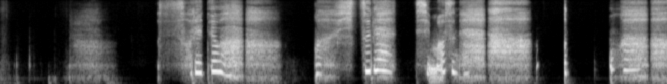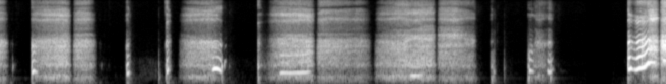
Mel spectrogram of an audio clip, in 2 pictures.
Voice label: ヒロインボイス

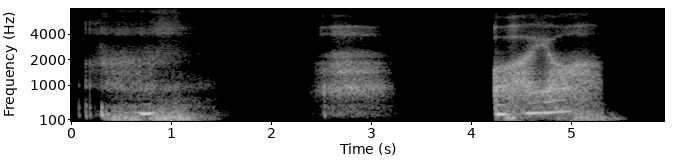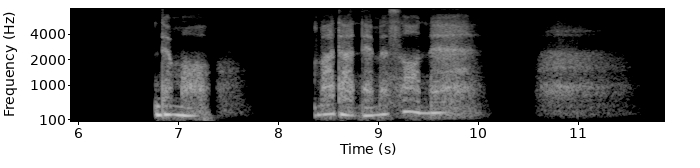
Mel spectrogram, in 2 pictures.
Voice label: ん……おはよう。, 癒やしささやきボイス; 憂妃の共依存癒やしささやきボイス

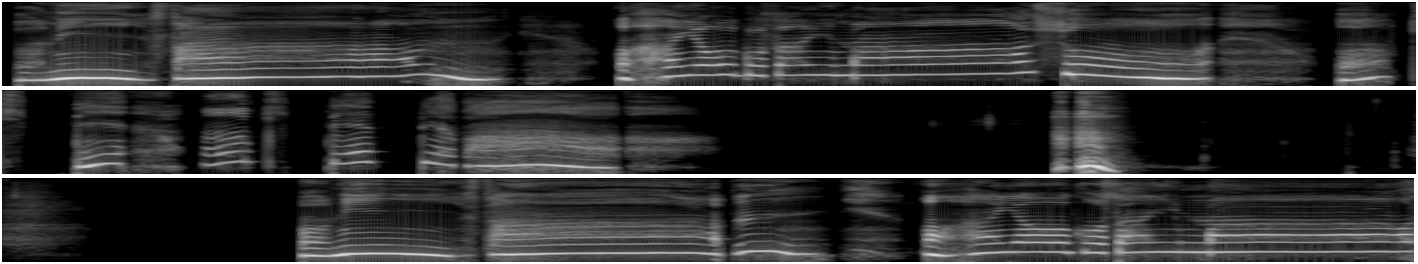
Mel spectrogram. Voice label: アラームボイス

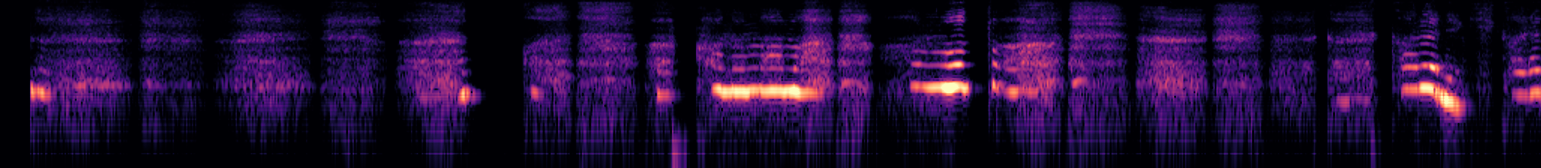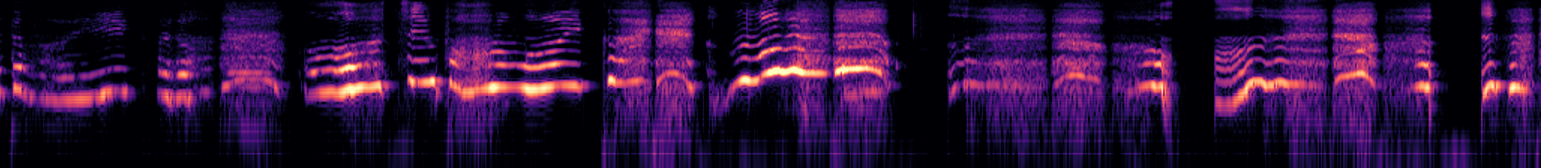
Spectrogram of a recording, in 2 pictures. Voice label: ささやき耳舐め, ASMR; 愛しているの; SEあり

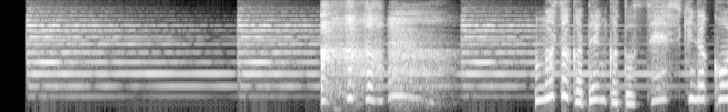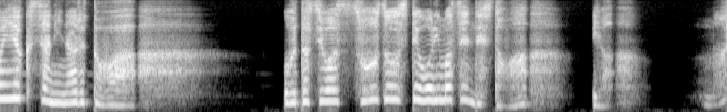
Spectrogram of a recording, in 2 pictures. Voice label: 後日談。正式な婚約, ASMR

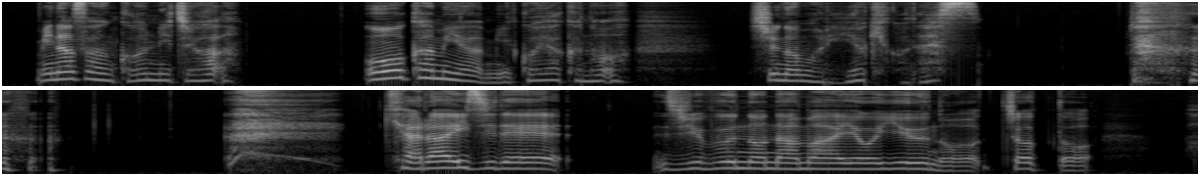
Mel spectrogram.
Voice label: フリートーク, ASMR

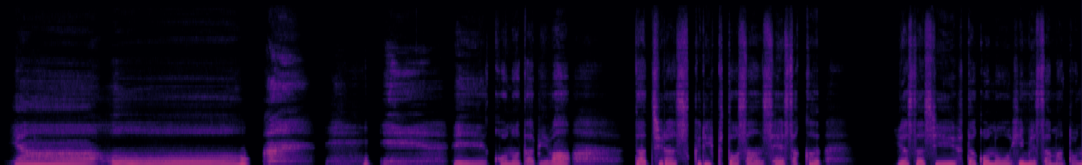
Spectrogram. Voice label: フリートーク, ASMR

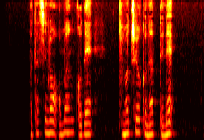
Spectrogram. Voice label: 特典セリフ, ASMR

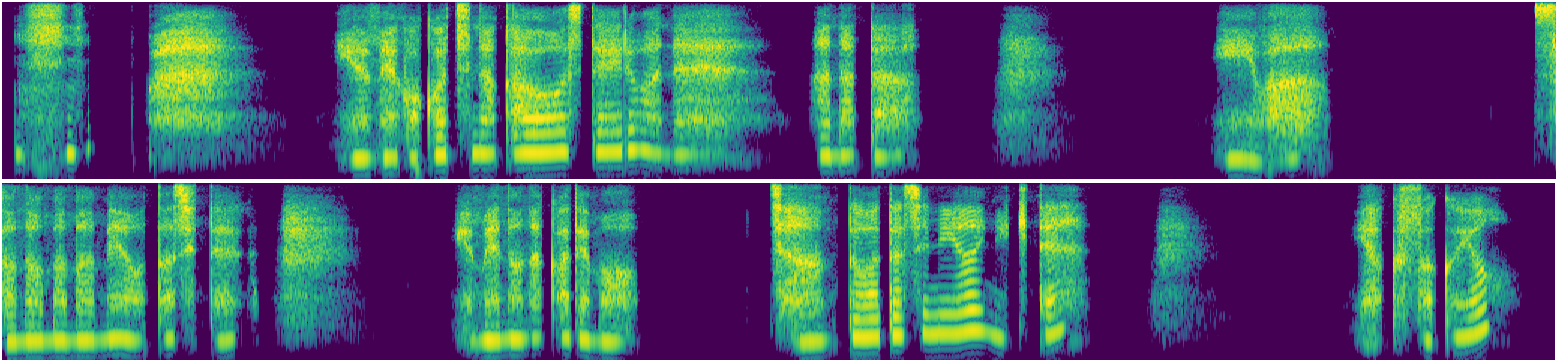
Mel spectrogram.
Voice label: ふふ……夢心地な顔をしているわね, ささやきボイス; 憂妃の共依存癒やしささやきボイス

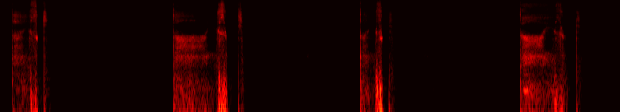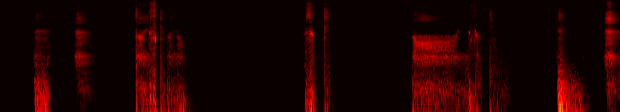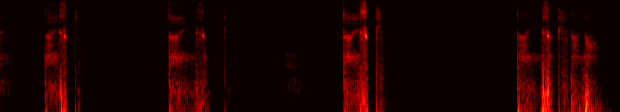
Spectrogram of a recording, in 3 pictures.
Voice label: 囁き淫語連呼; SEなし

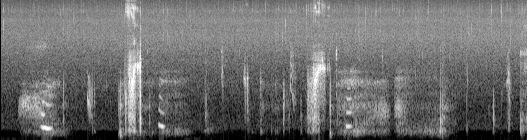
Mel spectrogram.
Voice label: ピロートーク,添い寝,ささやき,キス【BGMなし】, ASMR; お射精しても放しませんから…

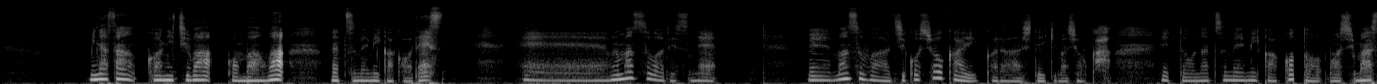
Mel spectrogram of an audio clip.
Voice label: アナウンサー系綺麗ボイス人妻

